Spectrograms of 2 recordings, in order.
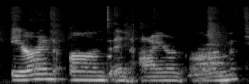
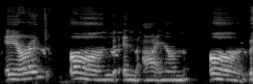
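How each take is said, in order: First: Said in the usual way. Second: "Aaron earned an iron urn" with every sound crisply spelled out; man exaggerating careful diction; over-enunciated. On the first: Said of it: "look up the phrase". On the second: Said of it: "over enunciates".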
